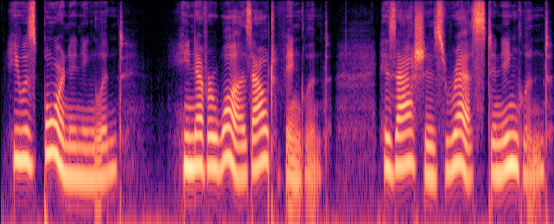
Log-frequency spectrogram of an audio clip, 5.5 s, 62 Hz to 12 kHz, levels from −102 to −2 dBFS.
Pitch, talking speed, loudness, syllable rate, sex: 225 Hz, 175 wpm, -15 LUFS, 4.6 syllables/s, female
